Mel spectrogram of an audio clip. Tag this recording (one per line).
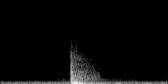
Body
Bump
thud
